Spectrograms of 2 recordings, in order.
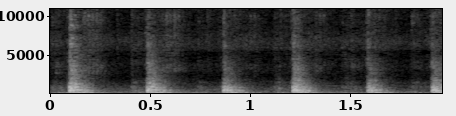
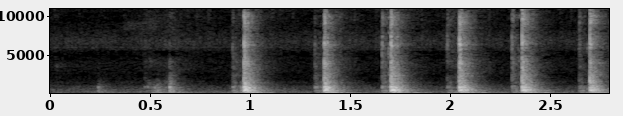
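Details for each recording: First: Nektar Panorama T6 MIDI controller played with sound off, on an octave with the DIY softening mod on the white keys: six dull, muted thumps, one every 0.4 s, on release, no sharp clack; key action improved and quiet. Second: Nektar Panorama T6 MIDI controller played with sound off, on an unmodified octave: sharp plastic clacks about three per second as keys are struck and spring back onto hard stops; noisy key release before the softening-strip mod.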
